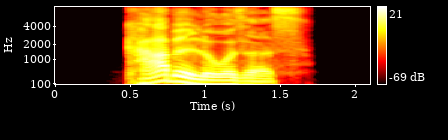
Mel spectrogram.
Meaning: strong/mixed nominative/accusative neuter singular of kabellos
- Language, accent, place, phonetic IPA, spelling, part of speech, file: German, Germany, Berlin, [ˈkaːbl̩ˌloːzəs], kabelloses, adjective, De-kabelloses.ogg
